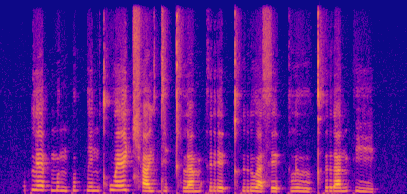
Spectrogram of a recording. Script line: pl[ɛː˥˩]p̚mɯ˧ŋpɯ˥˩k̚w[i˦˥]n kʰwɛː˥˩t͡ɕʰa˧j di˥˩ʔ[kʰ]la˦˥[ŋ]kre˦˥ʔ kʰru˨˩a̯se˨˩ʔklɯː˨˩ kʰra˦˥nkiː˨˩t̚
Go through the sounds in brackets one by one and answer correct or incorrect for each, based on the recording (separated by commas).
correct, correct, correct, incorrect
